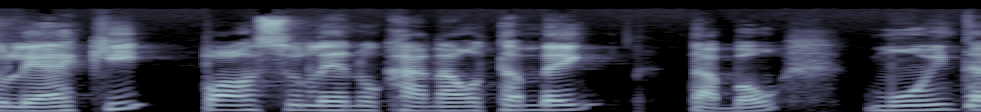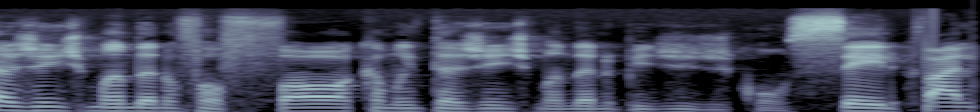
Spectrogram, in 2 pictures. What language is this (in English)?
Portuguese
